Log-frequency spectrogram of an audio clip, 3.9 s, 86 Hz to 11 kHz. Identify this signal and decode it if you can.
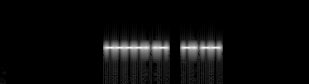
Morse code, heard as a keyed tone, about 40 wpm, 700 Hz. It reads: 9A NM
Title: Field Day Exchanges Encore - 40wpm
